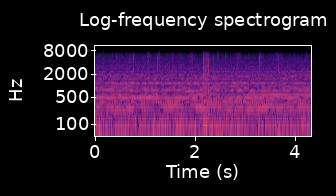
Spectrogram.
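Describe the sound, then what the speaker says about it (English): Steady rain falling on the ground in the video game Skyrim, a constant even patter throughout with no talking. "You can hear the rain on the ground."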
